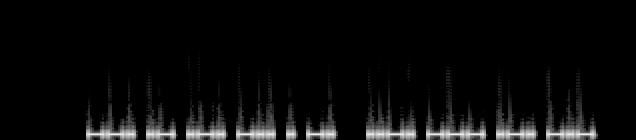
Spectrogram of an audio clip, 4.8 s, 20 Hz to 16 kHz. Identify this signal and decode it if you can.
Morse code, heard as a keyed tone, about 31 wpm, 700 Hz. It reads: GARDEN FORK
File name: Difficult Words - Speed-Racing with Hints - 25wpm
